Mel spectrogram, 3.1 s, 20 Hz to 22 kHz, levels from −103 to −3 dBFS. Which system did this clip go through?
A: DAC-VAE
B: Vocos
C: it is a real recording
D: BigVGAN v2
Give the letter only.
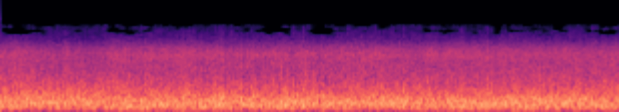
D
